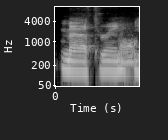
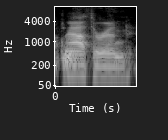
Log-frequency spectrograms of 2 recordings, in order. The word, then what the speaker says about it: Mathurin: Mathurin, yeah. – Mathurin.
